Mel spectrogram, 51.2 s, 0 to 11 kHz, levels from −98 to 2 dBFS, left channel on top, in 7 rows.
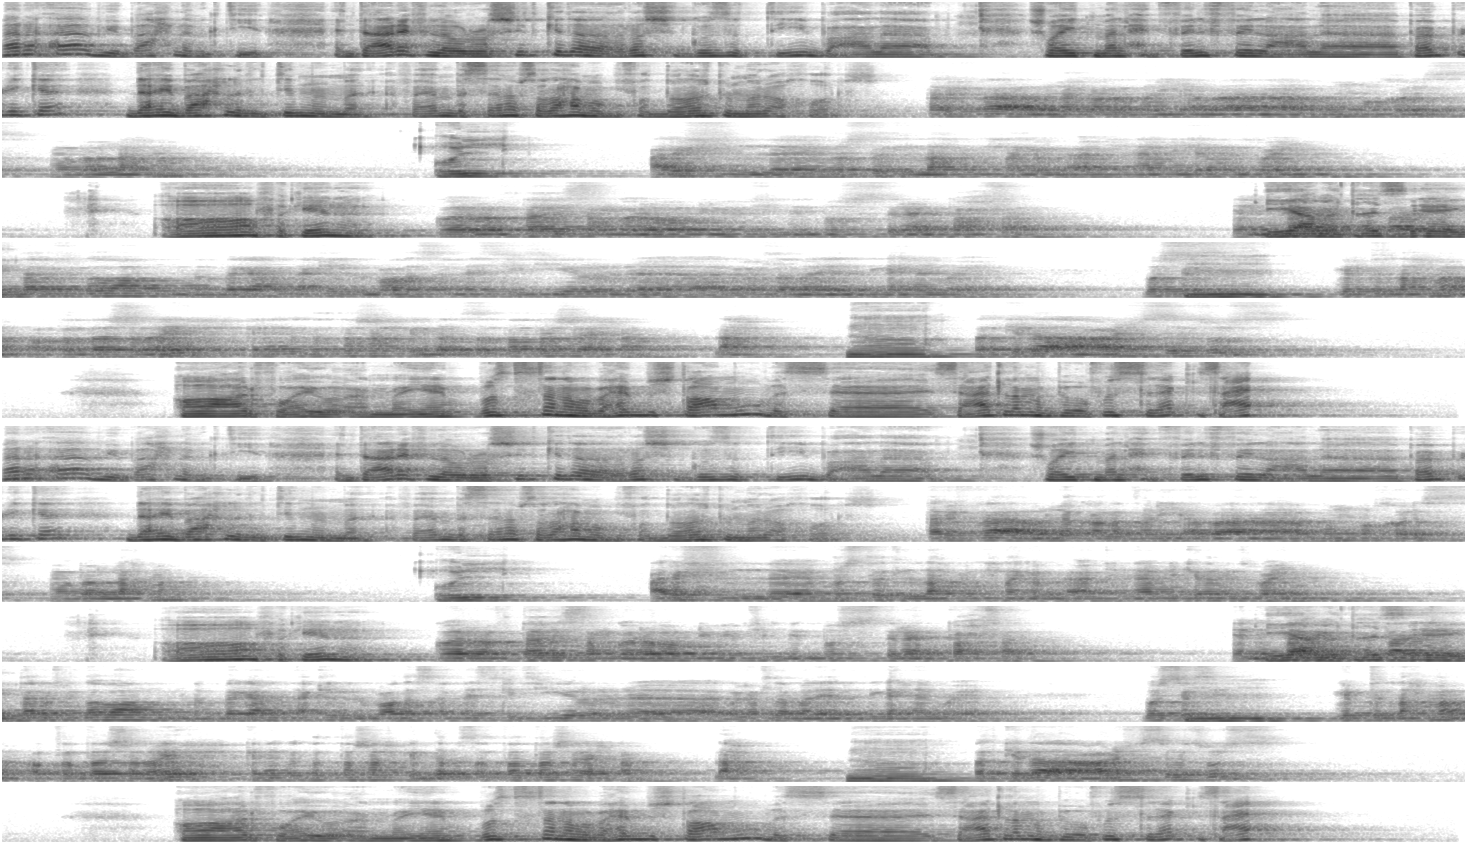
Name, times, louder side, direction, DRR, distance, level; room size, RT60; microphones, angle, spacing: voice 1, 0.0-11.7 16.8-17.2 22.7-23.8 28.3-29.3 35.2-35.6 40.8-41.3 44.8-50.1, left 2 dB, 25° left, 0.4 m, -29 dB
voice 2, 9.5-9.9 11.9-14.5 14.9-15.5 17.9-21.2 24.1-27.1 28.1-34.2 35.0-35.4 35.9-39.8 40.1-40.3 41.4-42.8, right 1 dB, 80° right, 2.5 m, -36 dB
17.0 x 11.0 x 3.4 m
head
